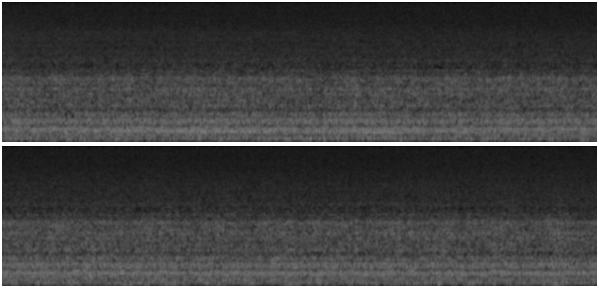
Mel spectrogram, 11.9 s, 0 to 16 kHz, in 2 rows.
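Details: Miele W562 Prestige Plus 6 washer on Cottons 60°C with Water Plus: even whirring with faint motor tone easing downward as the drum coasts to a stop after an unbalanced, longer spin; normal spin wind-down.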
